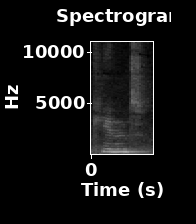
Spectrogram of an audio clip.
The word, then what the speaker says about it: Kind: In German, D is often pronounced as T as well, like in Tod, Kind, Bad.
